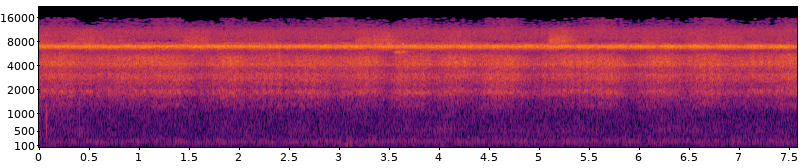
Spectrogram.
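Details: Florida crickets sing through the night in open country: one sharp, continuous high note plus a throbbing layer of raspy pulses, the chorus even in loudness from start to finish.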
